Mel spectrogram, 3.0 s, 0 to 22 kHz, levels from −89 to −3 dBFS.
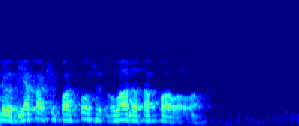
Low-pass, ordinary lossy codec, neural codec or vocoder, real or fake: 3.6 kHz; AAC, 24 kbps; codec, 16 kHz, 8 kbps, FunCodec, trained on Chinese and English, 25 frames a second; fake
